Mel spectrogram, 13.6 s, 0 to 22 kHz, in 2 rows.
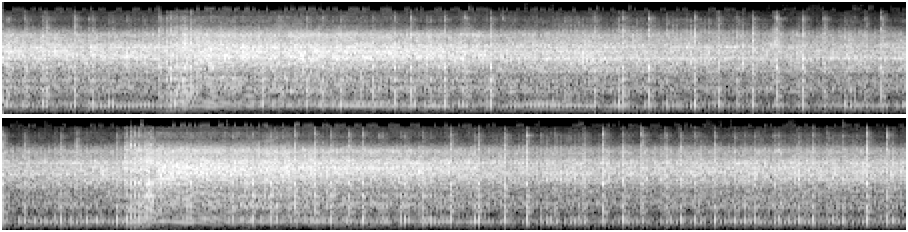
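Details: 1975 Bultaco Sherpa T 350 type 159 trials bike, two-stroke single after rebuild: crisp, even crackle holding steady with no knocking or rattles, healthy.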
